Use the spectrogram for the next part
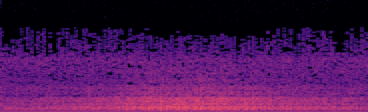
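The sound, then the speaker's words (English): The engine of Pete's car drones steadily as if heard from inside the cabin, a low, even rumble with a faint hum that swells slightly midway, with no voices. “Suppose we listen in on the conversation that is going on in Pete's car.”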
